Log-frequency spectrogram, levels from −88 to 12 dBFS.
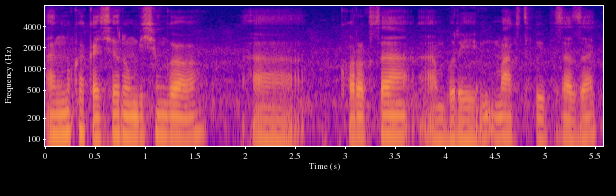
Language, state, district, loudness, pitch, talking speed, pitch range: Kokborok, Tripura, Dhalai, -22 LUFS, 105 Hz, 120 wpm, 95-110 Hz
